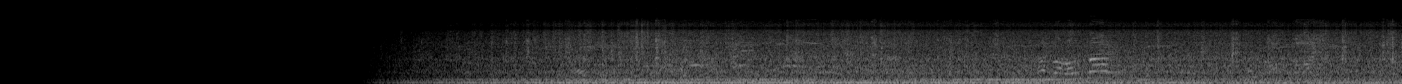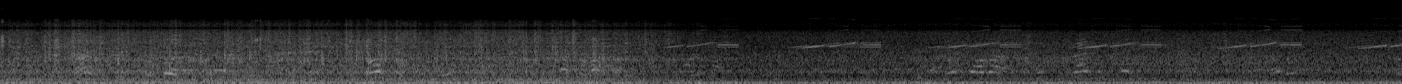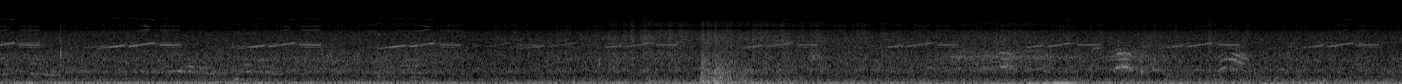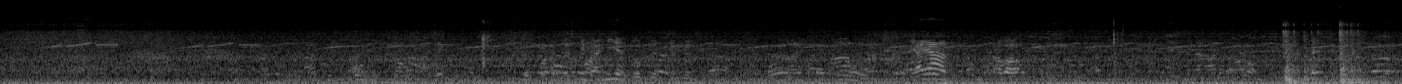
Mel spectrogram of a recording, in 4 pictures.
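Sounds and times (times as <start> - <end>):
faint distant voices: 4.5 - 56.0
electronic alarm chirping: 20.7 - 29.9, 30.5 - 32.7
knocks: 54.9 - 55.9.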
